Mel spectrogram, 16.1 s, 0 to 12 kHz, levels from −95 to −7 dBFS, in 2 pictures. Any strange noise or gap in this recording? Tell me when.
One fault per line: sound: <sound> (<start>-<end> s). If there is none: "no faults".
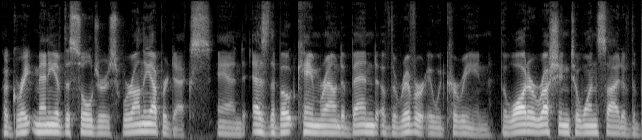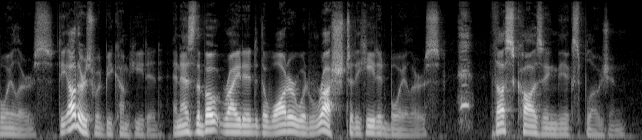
sound: breath (13.7-14.0 s)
